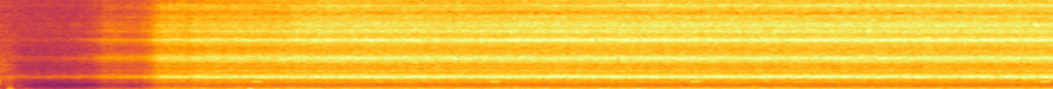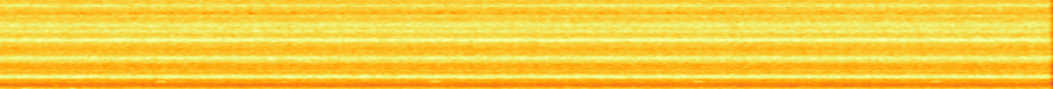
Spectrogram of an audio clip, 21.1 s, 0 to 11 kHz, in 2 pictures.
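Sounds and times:
gas hob: 0.8s - 21.0s.

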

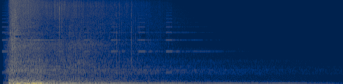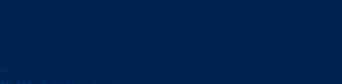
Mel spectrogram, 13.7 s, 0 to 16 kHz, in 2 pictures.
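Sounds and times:
sci-fi magic ice start effect: 0.1s - 3.6s.

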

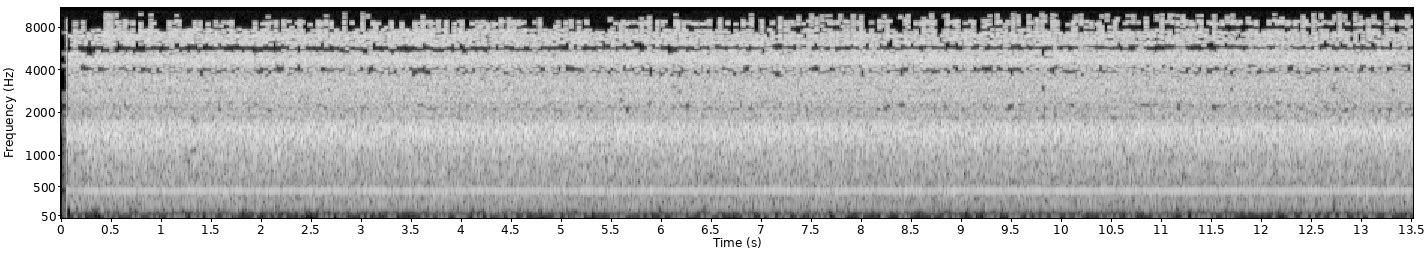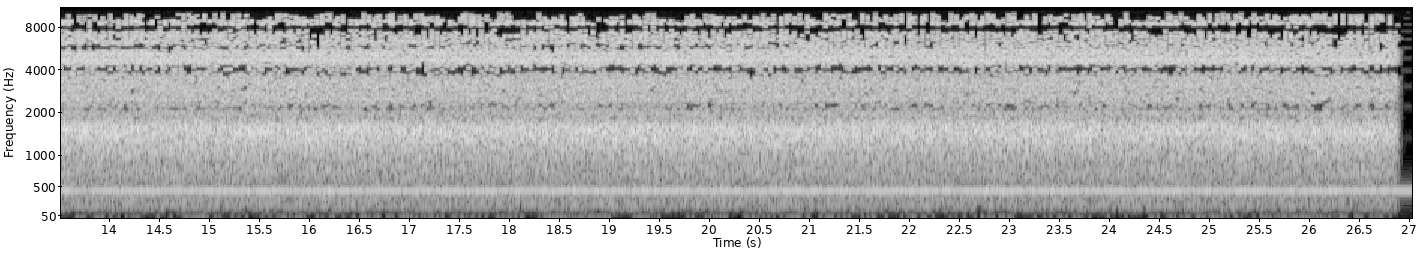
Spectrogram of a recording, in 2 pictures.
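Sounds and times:
television static: 0.0s - 27.0s.

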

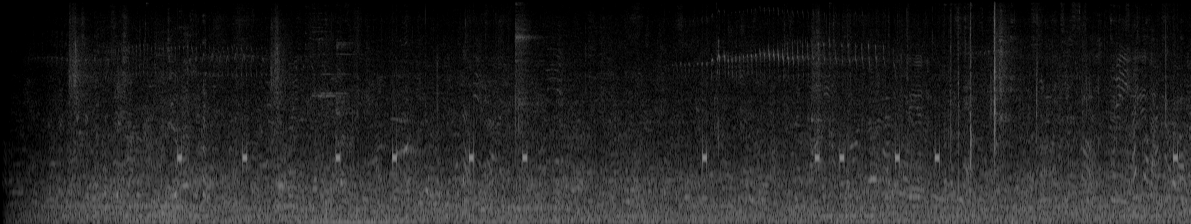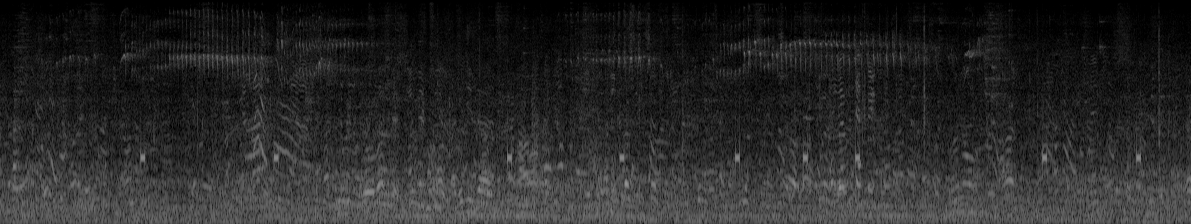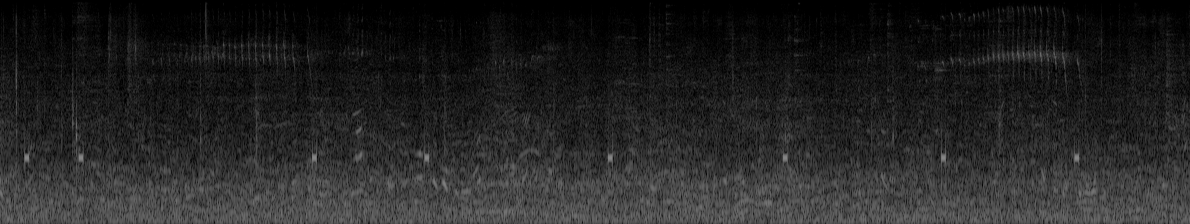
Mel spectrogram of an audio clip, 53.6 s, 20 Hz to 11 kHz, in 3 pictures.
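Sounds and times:
street square ambience in Dubrovnik: 0.0s - 53.5s.

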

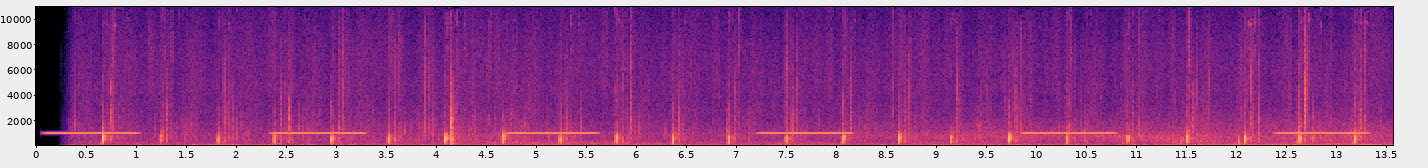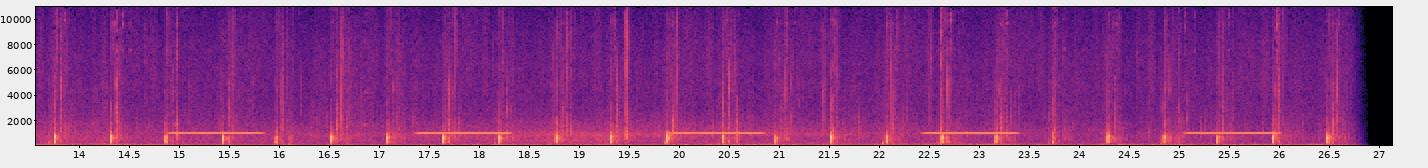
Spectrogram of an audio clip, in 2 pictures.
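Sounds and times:
footsteps on pavement: 0.4s - 26.8s.

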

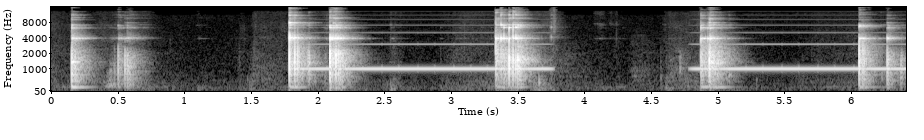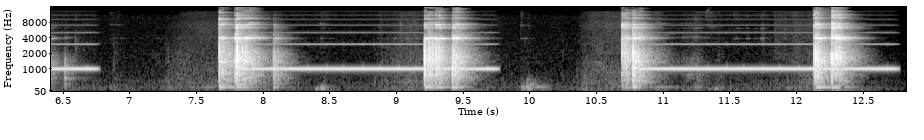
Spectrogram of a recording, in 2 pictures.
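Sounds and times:
glass bottles in a bag: 1.8s - 2.6s, 3.3s - 3.8s, 4.8s - 6.8s, 7.7s - 9.8s, 10.7s - 11.3s, 12.0s - 12.8s.

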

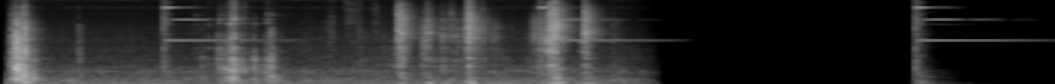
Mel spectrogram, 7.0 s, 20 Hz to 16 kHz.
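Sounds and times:
locking door with chain and deadbolt: 0.0s - 4.3s.

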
